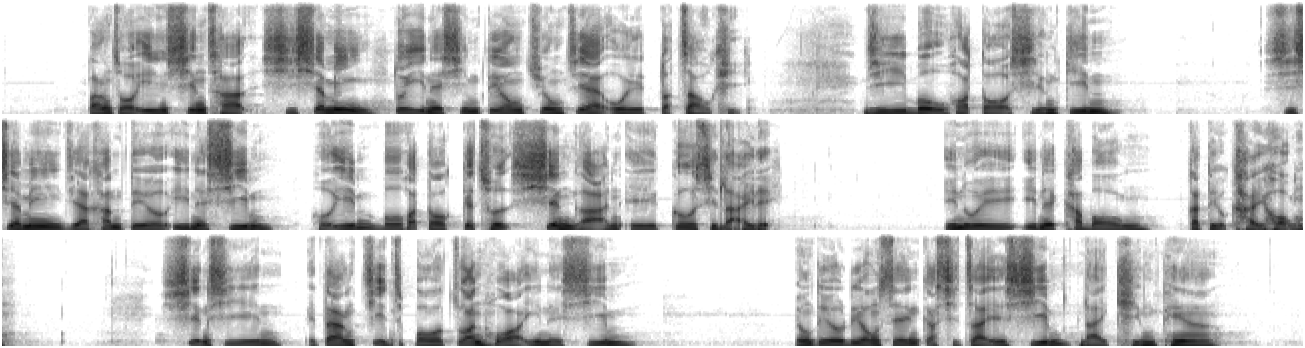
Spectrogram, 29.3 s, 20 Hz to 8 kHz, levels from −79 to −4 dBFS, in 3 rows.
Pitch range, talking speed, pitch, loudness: 130-170 Hz, 175 characters per minute, 150 Hz, -17 LUFS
